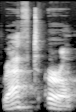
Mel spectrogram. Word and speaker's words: raft_erl: prototype it in earling hence raft Earl that's how I pronounce it okay great I know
